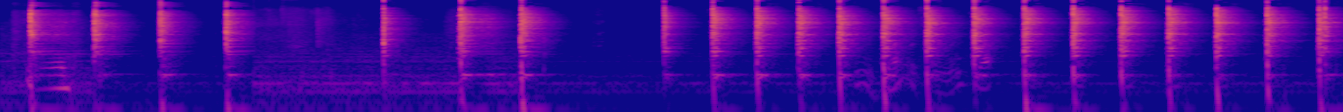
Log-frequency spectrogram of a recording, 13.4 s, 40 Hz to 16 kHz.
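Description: Heavy hammer striking the end of a long steel cam bearing removal bar, sharp metal-on-metal blows driving a camshaft bearing out of a Triumph TR4 engine block. The blows come irregularly at first, then in a steady run of about two a second from about halfway through.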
